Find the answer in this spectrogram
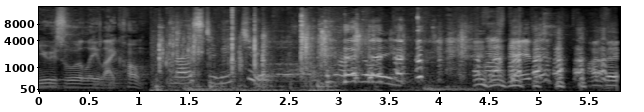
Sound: laughs

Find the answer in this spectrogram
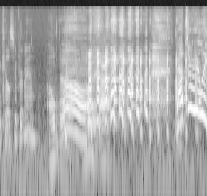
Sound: laughing

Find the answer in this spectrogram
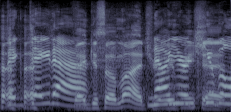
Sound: laughs

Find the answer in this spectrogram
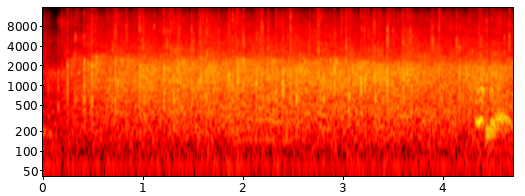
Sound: audience applauding

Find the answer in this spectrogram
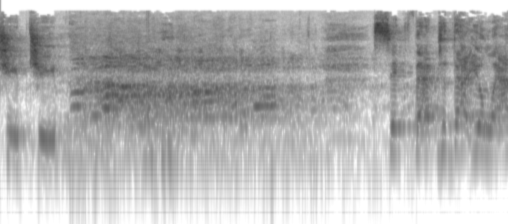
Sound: audience laughing

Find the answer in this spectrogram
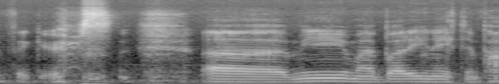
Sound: chuckles

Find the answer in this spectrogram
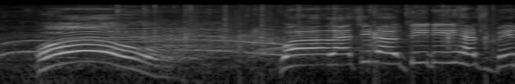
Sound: applause

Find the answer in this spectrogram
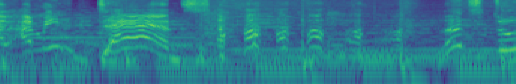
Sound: laughs

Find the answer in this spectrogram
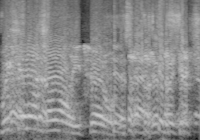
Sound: all laugh

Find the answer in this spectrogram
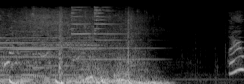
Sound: music playing, screaming; dinging

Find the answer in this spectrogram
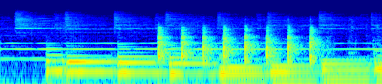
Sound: knock on door

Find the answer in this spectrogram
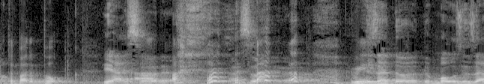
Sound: laughing

